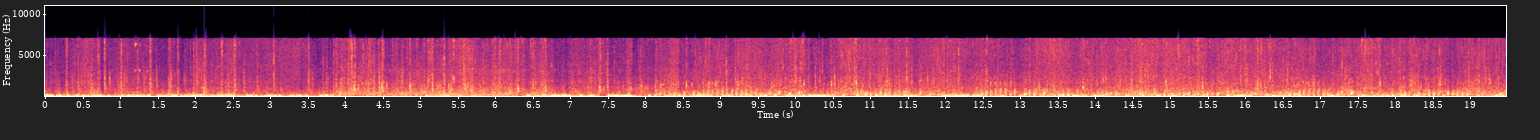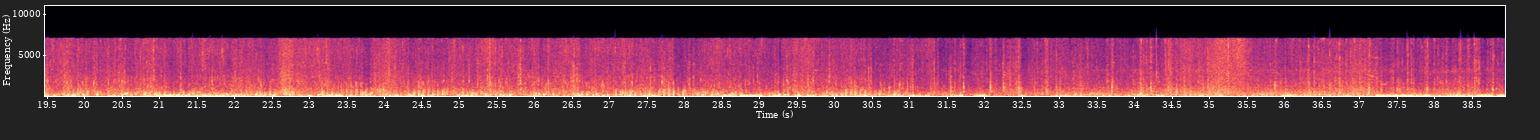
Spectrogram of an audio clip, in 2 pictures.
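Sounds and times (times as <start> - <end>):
wind buffeting microphone: 0.0 - 38.9.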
